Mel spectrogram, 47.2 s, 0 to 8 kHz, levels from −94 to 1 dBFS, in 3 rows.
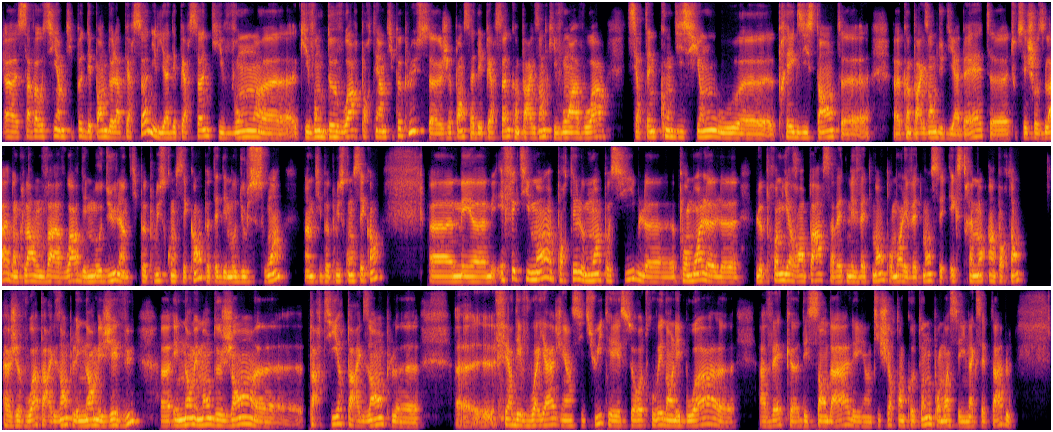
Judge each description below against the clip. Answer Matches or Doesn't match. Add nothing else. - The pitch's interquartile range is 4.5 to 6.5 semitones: Doesn't match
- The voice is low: Matches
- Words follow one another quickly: Doesn't match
